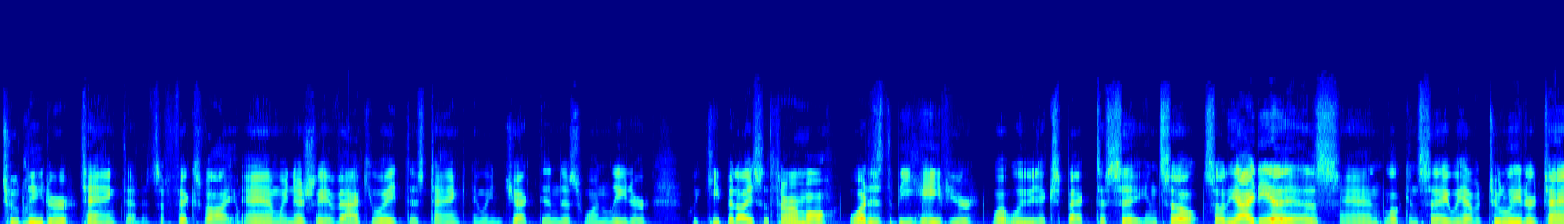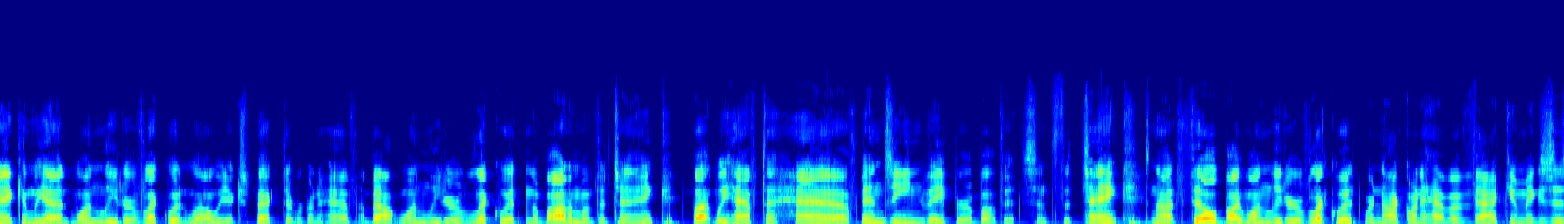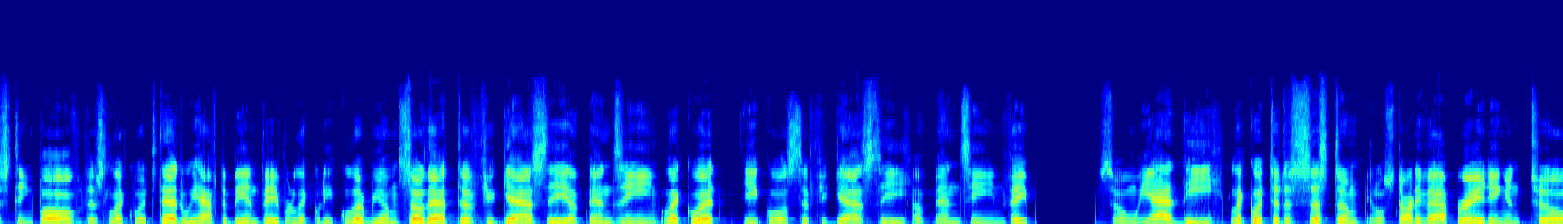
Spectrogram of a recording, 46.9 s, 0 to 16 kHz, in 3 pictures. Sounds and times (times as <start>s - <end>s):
Speech: 0.0s - 41.7s, 42.3s - 46.9s.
